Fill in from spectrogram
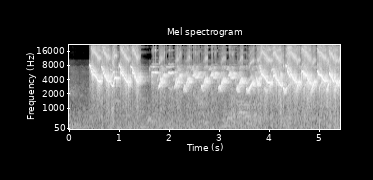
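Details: Dakun-type Oriental white-eye in vigorous gacor song with open beak, pouring out loud, high, fast chains of downward-slurred whistles and twittering trills almost without pause, a brief dip near the second mark.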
